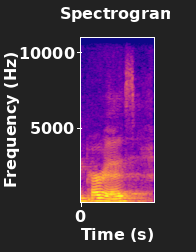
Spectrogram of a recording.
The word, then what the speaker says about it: Perez: Okay, so Jimmy Perez, I got to say it right, Jimmy Perez, is a swarthy character in the books and in the TV show.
